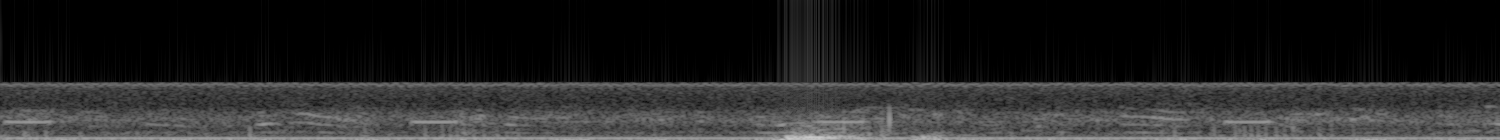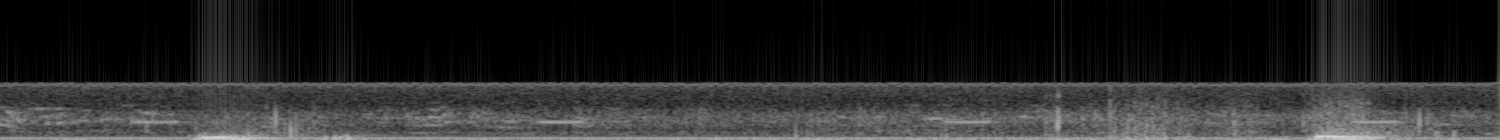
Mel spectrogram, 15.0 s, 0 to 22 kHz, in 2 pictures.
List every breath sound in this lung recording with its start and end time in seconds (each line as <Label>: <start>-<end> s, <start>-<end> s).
Inhalation: 3.85-4.48 s, 8.44-8.95 s, 14.08-14.57 s
Exhalation: 4.52-4.81 s, 9.10-9.38 s
Wheeze: 14.08-14.57 s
